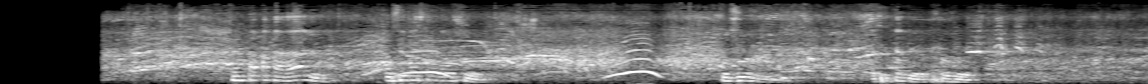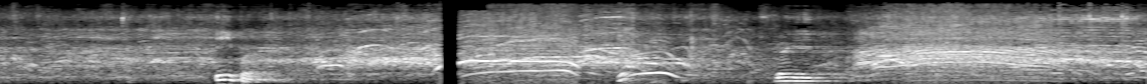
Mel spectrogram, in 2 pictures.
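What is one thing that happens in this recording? A large crowd screams and cheers loudly close by.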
